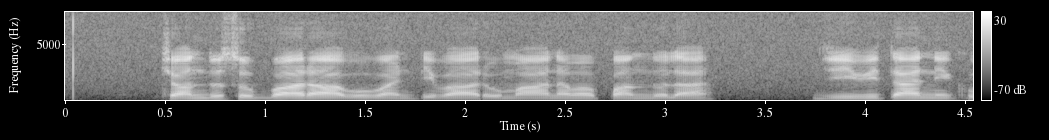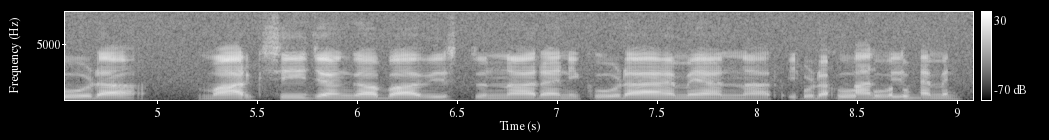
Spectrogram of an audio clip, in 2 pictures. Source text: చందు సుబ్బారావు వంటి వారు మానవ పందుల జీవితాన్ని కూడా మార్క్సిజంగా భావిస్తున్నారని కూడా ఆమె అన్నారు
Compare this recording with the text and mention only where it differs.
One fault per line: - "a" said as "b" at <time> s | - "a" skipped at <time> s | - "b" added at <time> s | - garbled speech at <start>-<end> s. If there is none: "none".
- garbled speech at 8.2-9.1 s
